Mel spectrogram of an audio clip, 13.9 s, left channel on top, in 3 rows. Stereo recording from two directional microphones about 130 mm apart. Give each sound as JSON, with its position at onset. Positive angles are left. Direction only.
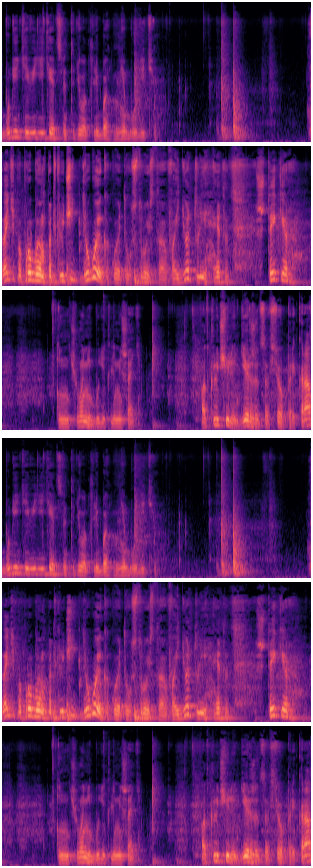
{"t": 0.0, "sound": "speech", "side_deg": 30}
{"t": 4.6, "sound": "a man's voice", "side_deg": 50}
{"t": 4.8, "sound": "speech", "side_deg": 85}
{"t": 5.8, "sound": "speech", "side_deg": 40}
{"t": 6.2, "sound": "speech", "side_deg": 10}
{"t": 7.2, "sound": "speech", "side_deg": 15}
{"t": 7.5, "sound": "speech", "side_deg": 35}
{"t": 9.9, "sound": "speech", "side_deg": 15}
{"t": 12.3, "sound": "speech", "side_deg": 30}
